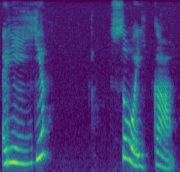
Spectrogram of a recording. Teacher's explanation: Ми чуємо що приголосний звук й вимовляється м'яко позначаємо двома рисочками рій сойка йод йод перший звукй М'який приголосний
